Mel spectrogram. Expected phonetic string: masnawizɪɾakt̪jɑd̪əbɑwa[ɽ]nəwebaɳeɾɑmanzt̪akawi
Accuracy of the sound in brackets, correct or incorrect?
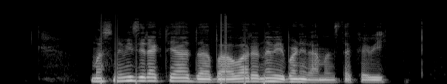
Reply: incorrect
